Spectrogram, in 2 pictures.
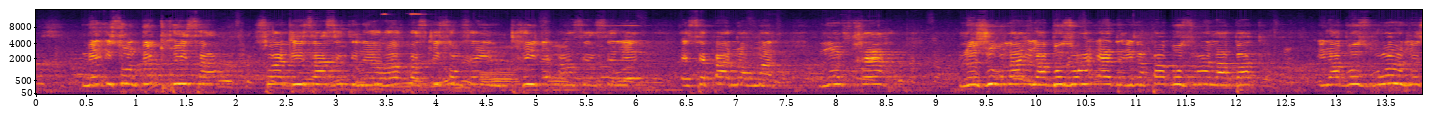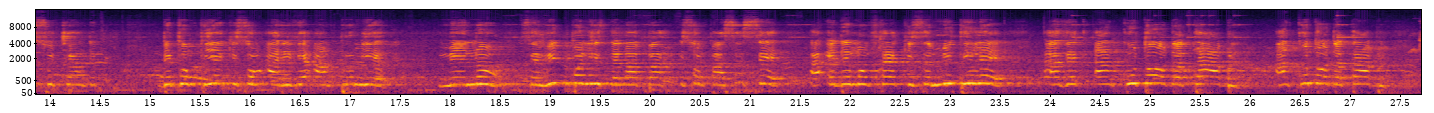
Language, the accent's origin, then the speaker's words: French; Rennes, Brittany, France; je viens de Rennes.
